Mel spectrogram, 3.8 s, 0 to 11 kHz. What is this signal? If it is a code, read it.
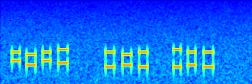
DTMF, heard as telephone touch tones, dialled by hand, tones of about 120 ms. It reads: 0409 242 352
